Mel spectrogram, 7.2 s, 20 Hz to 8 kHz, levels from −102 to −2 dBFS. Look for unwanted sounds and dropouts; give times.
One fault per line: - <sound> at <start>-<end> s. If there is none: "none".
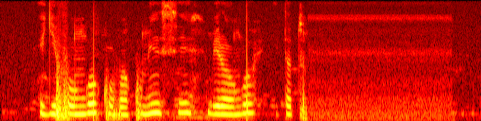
none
